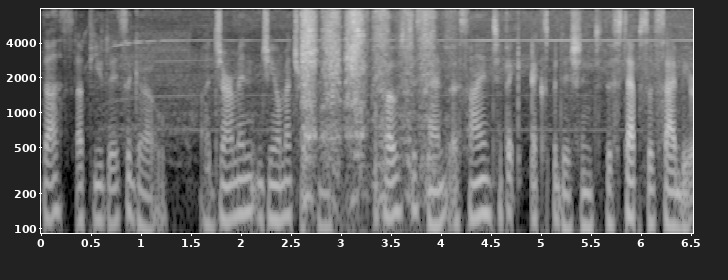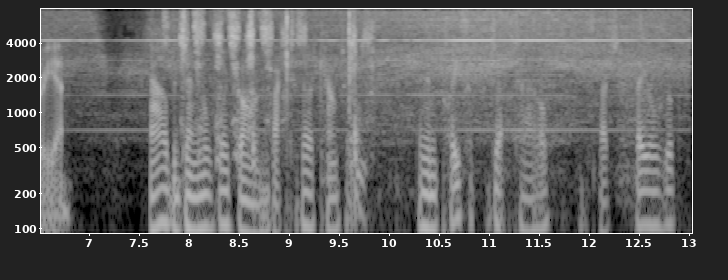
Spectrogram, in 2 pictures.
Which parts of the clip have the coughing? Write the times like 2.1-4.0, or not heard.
not heard.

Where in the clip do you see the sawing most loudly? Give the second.
3 s.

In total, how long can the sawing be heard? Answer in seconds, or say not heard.
4 s.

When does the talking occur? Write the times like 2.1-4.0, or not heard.
0.0-6.9, 7.7-12.9.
